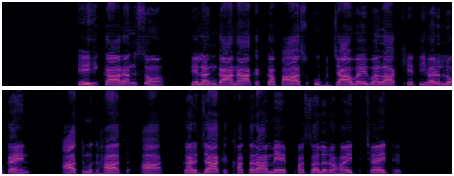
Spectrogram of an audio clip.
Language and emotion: Maithili, neutral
